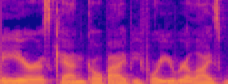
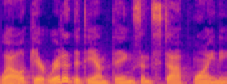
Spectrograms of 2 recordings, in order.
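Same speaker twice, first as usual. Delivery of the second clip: ordinary talk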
